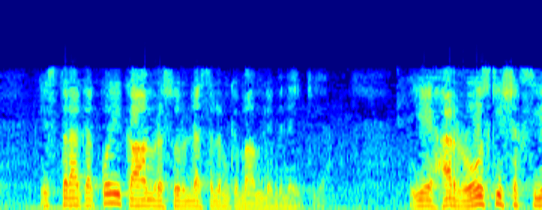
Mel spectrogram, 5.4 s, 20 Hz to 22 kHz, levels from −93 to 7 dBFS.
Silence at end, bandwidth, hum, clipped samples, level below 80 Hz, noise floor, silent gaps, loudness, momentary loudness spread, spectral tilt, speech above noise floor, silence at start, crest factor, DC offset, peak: 0 s; 6 kHz; none; under 0.1%; -46 dBFS; -48 dBFS; none; -20 LUFS; 16 LU; -9 dB/octave; 28 dB; 0.3 s; 18 dB; under 0.1%; -4 dBFS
